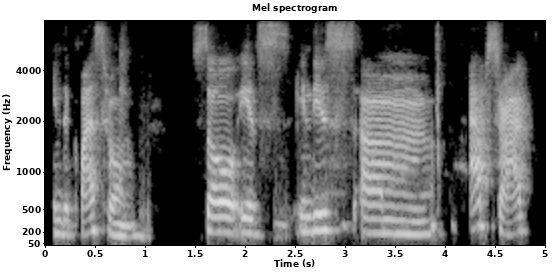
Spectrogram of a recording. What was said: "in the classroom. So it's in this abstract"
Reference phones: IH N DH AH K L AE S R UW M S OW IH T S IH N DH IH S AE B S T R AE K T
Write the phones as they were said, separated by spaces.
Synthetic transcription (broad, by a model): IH N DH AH K L AE S R UW M S OW IH T S IH N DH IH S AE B S T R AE K T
